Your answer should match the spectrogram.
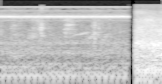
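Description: Night insects chirring, a steady high-pitched drone with faint ticks. About one and a half seconds in it cuts off abruptly and gives way to a louder, even hiss of room noise.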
